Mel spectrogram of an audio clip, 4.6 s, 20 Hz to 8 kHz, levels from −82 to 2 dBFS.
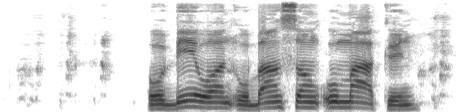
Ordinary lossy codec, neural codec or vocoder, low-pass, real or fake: Opus, 64 kbps; none; 7.2 kHz; real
